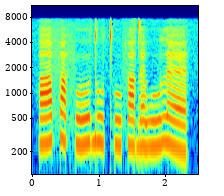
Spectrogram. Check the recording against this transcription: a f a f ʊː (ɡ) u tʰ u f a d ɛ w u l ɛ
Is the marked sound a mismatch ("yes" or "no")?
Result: yes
